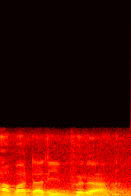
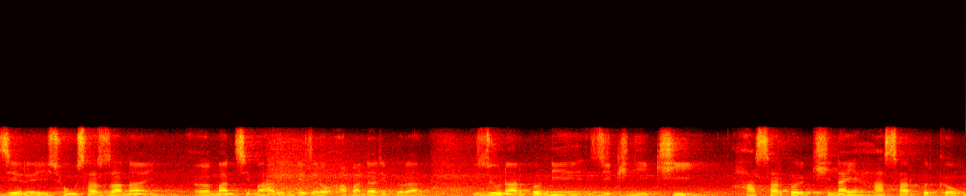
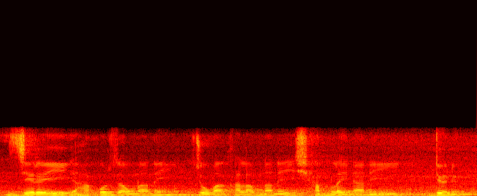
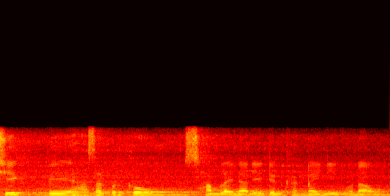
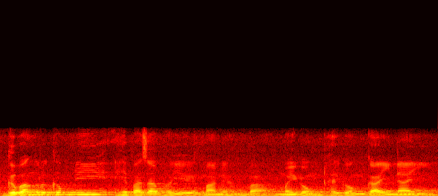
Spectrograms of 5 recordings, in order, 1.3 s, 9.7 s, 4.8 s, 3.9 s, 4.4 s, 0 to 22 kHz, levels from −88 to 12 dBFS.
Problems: constant background noise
